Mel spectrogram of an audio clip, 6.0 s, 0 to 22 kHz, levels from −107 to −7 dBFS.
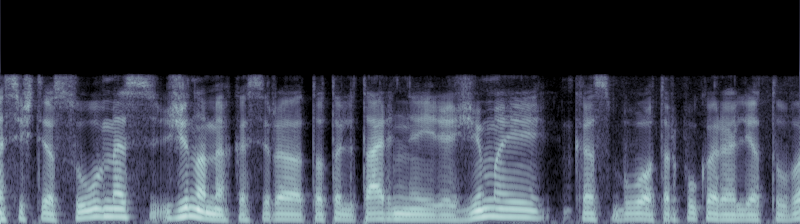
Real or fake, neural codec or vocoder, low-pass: real; none; 5.4 kHz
